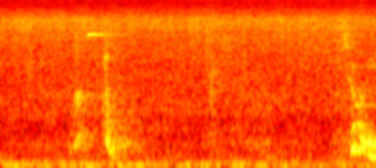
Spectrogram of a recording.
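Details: A male African clawless otter at an aquarium gives short, high, descending whines during the keeper's morning cleaning, affectionately soliciting attention; such frequent calling is unusual for this normally quiet species.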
